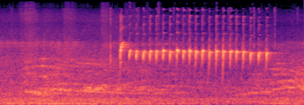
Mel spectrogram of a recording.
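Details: A green starling makes a fast, steady string of bright, high chirps lasting about two seconds after a brief quiet stretch.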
